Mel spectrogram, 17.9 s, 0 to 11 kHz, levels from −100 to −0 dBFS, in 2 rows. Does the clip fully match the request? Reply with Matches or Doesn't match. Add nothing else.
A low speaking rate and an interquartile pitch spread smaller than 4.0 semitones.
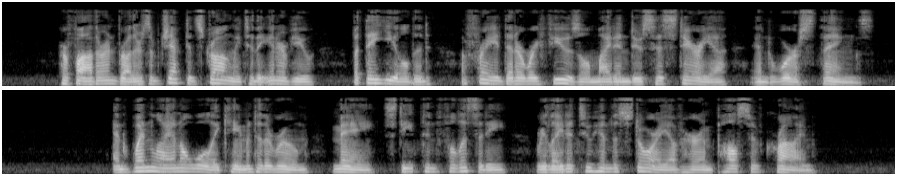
Doesn't match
